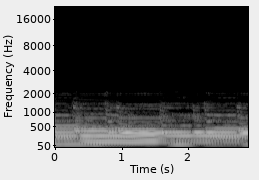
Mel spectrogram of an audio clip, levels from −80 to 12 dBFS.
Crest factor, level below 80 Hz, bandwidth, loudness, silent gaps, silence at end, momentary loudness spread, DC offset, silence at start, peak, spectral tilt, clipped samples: 12 dB; -44 dBFS; 2.1 kHz; -21 LUFS; none; 0 s; 4 LU; under 0.1%; 0 s; -8 dBFS; -17.5 dB/octave; under 0.1%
